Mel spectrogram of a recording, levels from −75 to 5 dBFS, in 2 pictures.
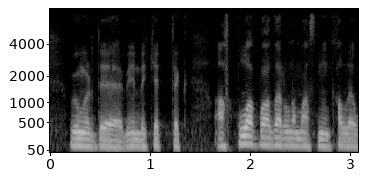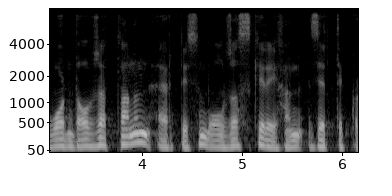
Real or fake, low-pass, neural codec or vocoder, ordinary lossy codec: fake; 7.2 kHz; codec, 16 kHz in and 24 kHz out, 1 kbps, XY-Tokenizer; none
